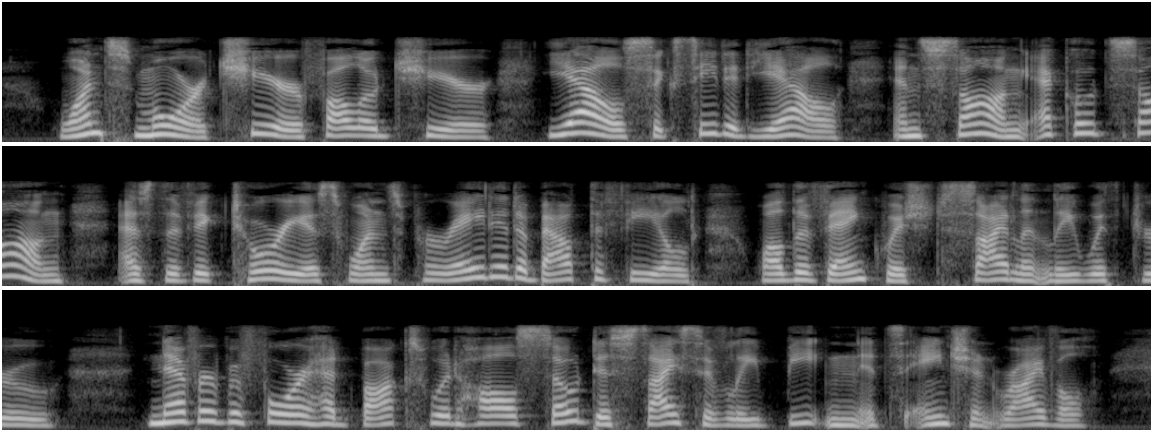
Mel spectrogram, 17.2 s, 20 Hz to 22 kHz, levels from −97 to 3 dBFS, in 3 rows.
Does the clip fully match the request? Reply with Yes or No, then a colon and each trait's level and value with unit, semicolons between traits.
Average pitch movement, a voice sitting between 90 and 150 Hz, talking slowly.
No: average, 4.2 semitones; high, 205 Hz; slow, 125 wpm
